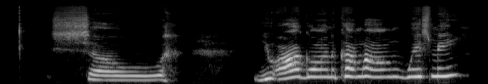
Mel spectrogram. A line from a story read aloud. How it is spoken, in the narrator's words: slurred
